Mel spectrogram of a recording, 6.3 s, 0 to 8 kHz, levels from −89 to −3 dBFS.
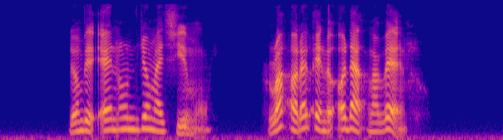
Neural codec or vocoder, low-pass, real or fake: autoencoder, 22.05 kHz, a latent of 192 numbers a frame, VITS, trained on many speakers; 7.2 kHz; fake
